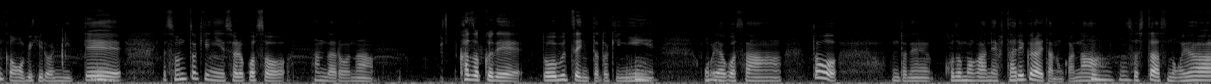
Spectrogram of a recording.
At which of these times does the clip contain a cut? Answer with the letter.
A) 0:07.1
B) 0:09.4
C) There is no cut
A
